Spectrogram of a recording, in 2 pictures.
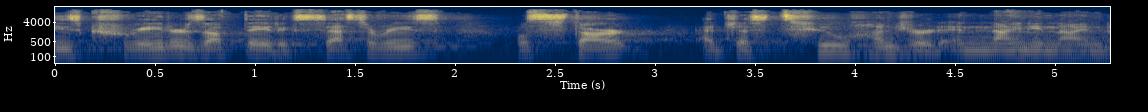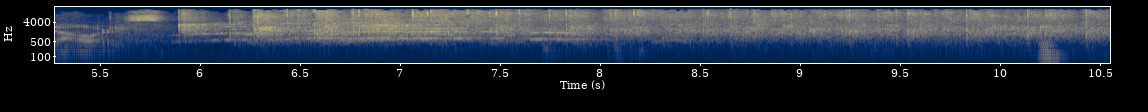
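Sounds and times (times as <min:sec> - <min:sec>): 
speech: 0:00.0 - 0:06.1
audience applause: 0:05.9 - 0:10.5.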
